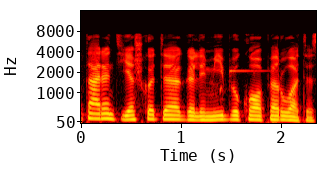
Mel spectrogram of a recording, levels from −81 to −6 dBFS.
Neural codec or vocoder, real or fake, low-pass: none; real; 7.2 kHz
